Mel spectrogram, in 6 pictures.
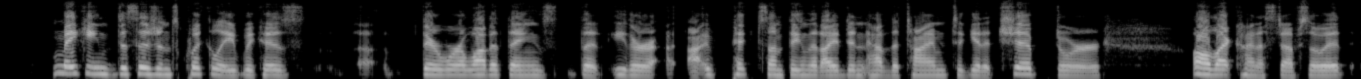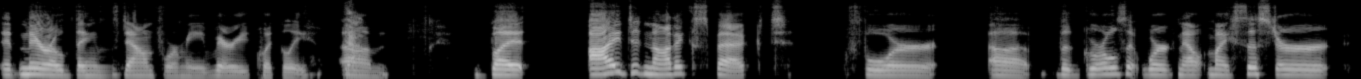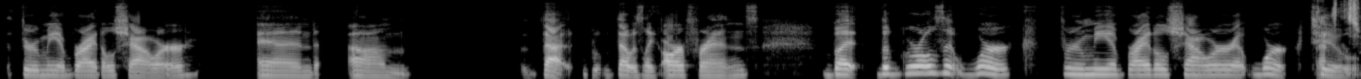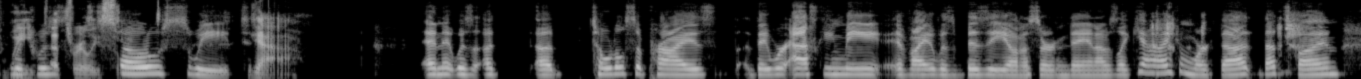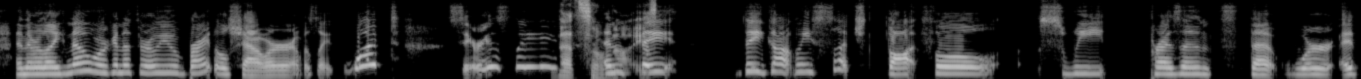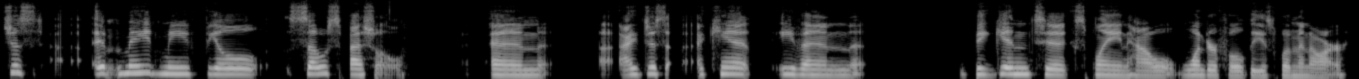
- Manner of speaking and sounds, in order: laugh; tapping; other background noise
- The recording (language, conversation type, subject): English, unstructured, What is a kind thing someone has done for you recently?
